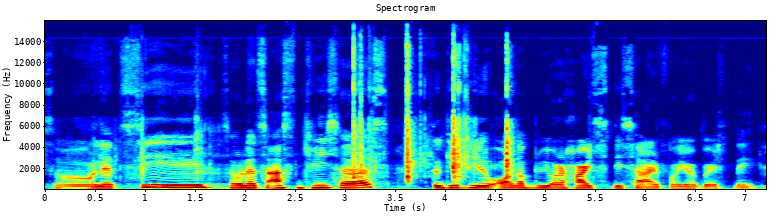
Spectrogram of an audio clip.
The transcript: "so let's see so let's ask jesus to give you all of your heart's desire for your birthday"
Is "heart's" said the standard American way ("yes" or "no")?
yes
